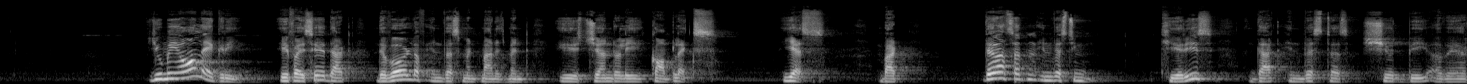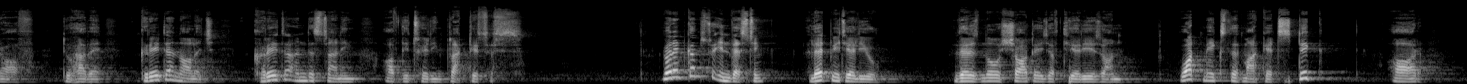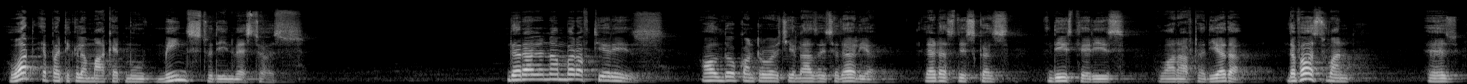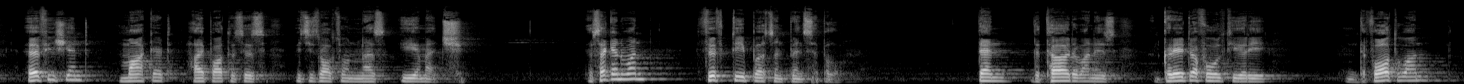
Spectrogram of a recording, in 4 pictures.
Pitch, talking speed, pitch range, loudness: 150 Hz, 125 wpm, 135-190 Hz, -22 LUFS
